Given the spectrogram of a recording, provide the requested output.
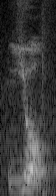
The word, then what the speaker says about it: yo: So how the Y is pronounced? Like yo.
